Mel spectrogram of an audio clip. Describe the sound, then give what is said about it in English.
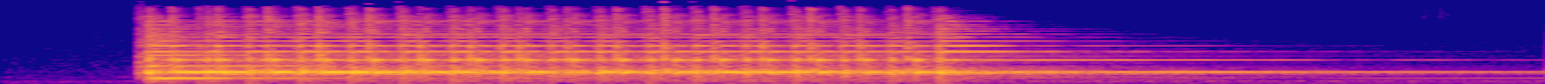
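Quick back-and-forth thumb plucking on a zheng, the rhythmic way of sustaining notes in older pieces: a dense burst of rapid plucks on one note for about three seconds, then a single lingering ringing tone that slowly fades. “A more rhythmic technique for sustaining notes is used in many older Zheng pieces. It involves a quick back and forth thumb motion. It sounds like this.”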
